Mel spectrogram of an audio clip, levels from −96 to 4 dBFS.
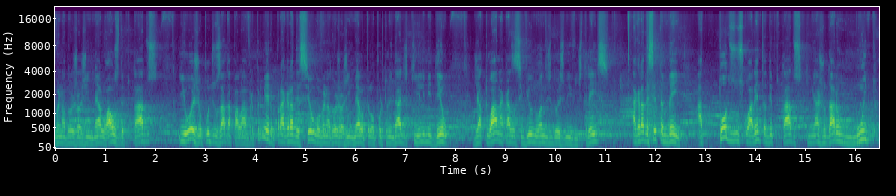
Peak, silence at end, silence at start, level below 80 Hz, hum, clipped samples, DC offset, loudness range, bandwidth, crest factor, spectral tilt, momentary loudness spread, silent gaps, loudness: -6 dBFS; 0 s; 0 s; -68 dBFS; none; under 0.1%; under 0.1%; 2 LU; 19 kHz; 20 dB; -5 dB/octave; 11 LU; none; -25 LUFS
